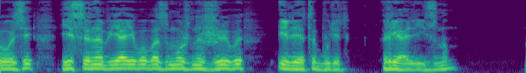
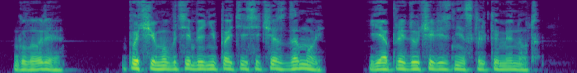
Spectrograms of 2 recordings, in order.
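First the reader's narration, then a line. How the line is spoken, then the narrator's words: Quiet, tense. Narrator (Russian): Живот у него свело, и он тихо сказал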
